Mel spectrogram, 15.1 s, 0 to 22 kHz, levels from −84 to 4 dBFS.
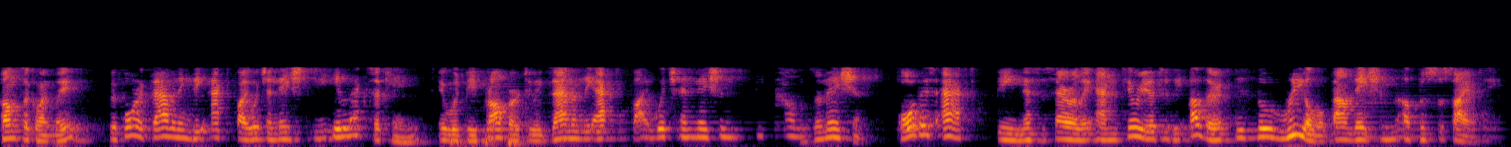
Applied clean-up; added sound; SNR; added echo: neural mask model DeepFilterNet 3.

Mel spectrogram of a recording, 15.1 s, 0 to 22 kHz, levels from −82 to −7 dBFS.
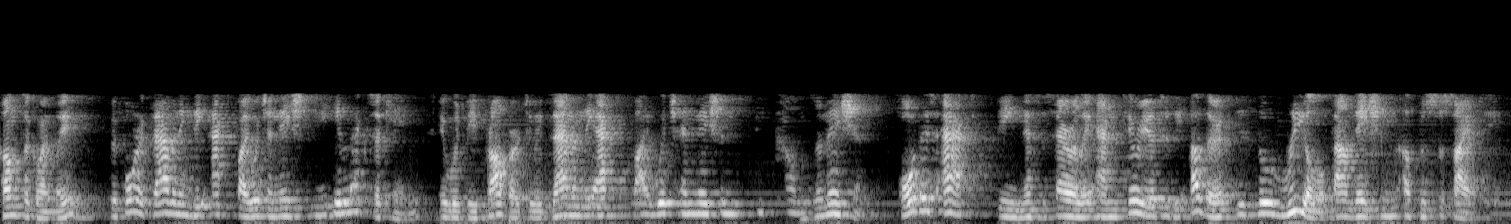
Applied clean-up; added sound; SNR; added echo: neural separator model SepFormer DNS4.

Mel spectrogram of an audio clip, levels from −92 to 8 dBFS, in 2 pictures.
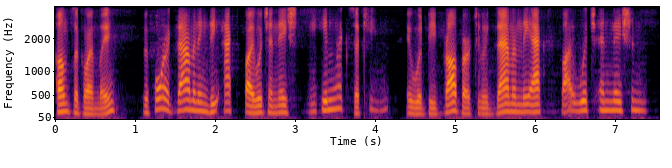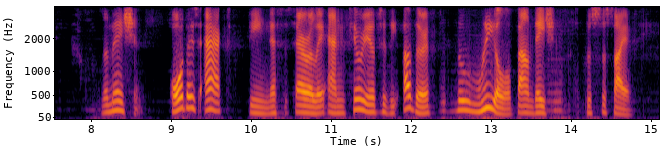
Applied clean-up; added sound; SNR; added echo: neural separator model SepFormer WHAMR!.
